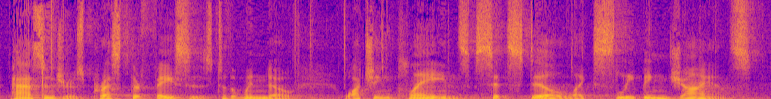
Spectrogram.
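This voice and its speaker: Slow, expressive male storyteller in long reverb. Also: deep voice. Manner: calm, soothing, dramatic storytelling. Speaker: narrator. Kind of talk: scripted bedtime story narration.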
